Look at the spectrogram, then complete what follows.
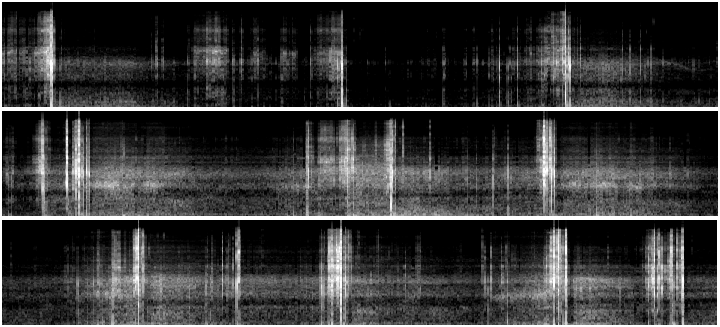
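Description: Wind rushing over a camera slung beneath a flying kite, swelling and easing with the gusts. It is broken at irregular moments by a dozen or so sharp cracks and rattles from the kite rig.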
